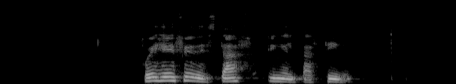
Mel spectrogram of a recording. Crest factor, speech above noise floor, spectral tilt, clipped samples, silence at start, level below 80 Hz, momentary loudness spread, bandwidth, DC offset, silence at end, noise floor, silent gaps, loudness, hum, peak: 18 dB; 37 dB; -7 dB/octave; under 0.1%; 1.45 s; -74 dBFS; 8 LU; 11.5 kHz; under 0.1%; 1.05 s; -67 dBFS; none; -31 LUFS; none; -16 dBFS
